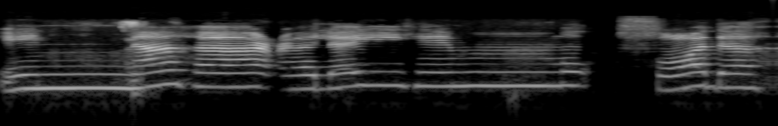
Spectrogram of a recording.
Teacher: आयत नंबर 8 के अंदर आपने मीम के बाद मीम आ रहा था ना, आपने वहां पे टू काउंट्स गुन्ना को मिस कर दिया।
